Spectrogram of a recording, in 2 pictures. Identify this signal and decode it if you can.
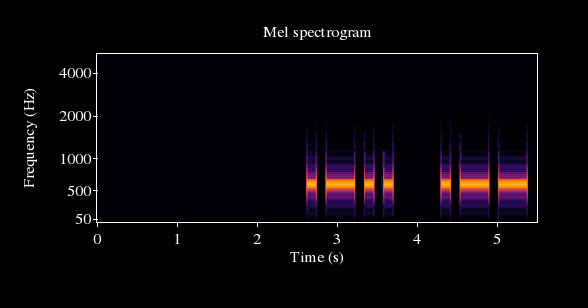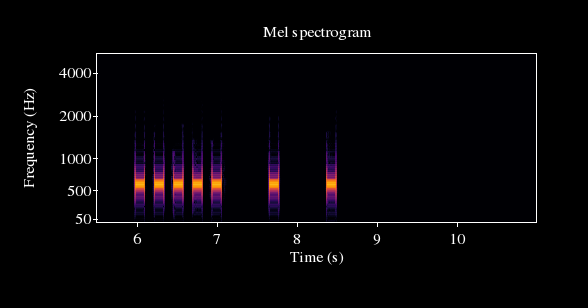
Morse code, heard as a keyed tone, about 10 wpm, spaced as for 8 wpm, 600 Hz. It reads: LW5EE
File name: Callsigns-10-8wpm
